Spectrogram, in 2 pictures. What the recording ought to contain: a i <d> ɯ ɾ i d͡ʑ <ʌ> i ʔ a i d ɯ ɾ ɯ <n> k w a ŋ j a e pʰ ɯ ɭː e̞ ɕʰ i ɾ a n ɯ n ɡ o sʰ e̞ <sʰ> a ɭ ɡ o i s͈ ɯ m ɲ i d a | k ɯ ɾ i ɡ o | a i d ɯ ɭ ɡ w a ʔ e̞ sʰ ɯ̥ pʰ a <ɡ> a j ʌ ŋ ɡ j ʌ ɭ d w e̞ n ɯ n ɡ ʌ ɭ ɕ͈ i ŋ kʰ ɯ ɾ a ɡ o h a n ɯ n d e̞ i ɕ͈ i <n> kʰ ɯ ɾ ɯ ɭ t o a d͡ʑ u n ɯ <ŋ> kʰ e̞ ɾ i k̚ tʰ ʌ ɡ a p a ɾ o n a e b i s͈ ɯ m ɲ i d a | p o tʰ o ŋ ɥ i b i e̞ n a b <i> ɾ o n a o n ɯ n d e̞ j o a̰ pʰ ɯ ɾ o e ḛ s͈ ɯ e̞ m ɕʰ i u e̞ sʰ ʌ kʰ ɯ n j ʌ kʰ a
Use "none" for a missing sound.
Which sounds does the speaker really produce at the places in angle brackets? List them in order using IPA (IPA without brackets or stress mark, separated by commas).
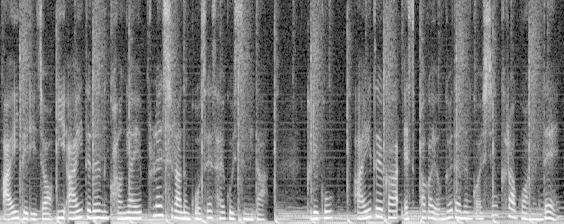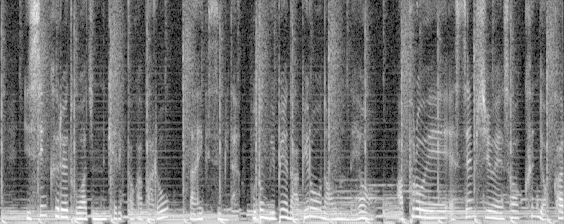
d, ʌ, n, sʰ, ɡ, ŋ, n, i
